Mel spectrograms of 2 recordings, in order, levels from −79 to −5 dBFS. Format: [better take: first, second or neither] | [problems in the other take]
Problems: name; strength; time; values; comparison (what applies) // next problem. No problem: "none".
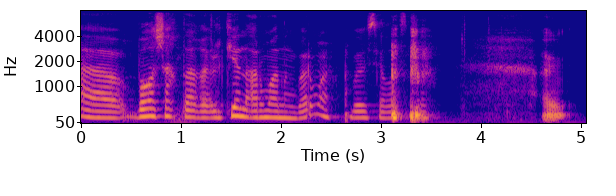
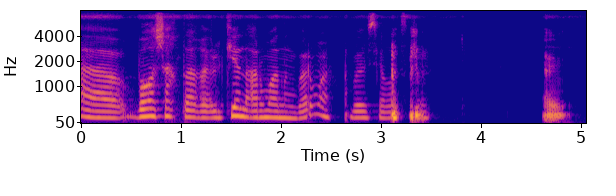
first | noise reduction (neural mask model RNNoise)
